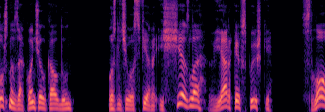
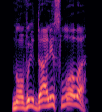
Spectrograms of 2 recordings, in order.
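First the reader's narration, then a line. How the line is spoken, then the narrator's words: Abbot exclaiming in protest. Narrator (Russian): протестующий воскликнул настоятель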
